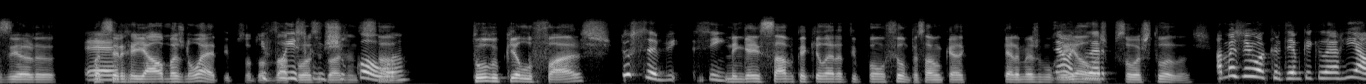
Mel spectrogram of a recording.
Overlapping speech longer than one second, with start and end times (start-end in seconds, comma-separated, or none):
2.6-4.0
